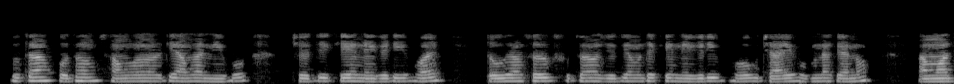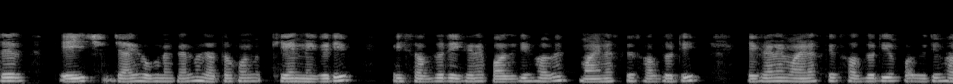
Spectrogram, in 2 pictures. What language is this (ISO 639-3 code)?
ben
